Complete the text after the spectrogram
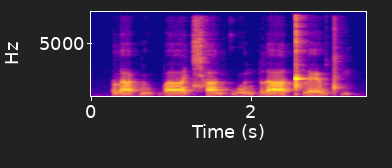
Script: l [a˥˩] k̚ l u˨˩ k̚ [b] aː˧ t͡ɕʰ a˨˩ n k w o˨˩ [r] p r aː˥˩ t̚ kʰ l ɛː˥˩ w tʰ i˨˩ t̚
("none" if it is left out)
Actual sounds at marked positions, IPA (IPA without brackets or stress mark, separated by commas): a˥˩, b, n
